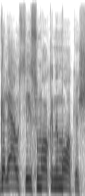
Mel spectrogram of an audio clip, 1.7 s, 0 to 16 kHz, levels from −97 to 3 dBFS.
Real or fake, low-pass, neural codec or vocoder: fake; 14.4 kHz; vocoder, 44.1 kHz, 128 mel bands, Pupu-Vocoder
